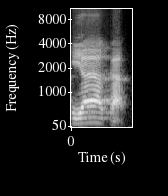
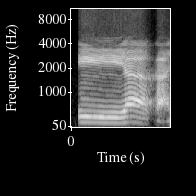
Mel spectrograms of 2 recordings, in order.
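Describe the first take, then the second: First: The y sound is short and single. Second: The y sound is doubled and pressed. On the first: The speaker calls it wrong. "Bukan iyyaka" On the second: The speaker calls it right. "Tapi dibaca iyyaka"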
